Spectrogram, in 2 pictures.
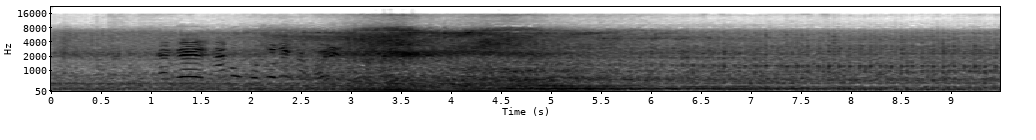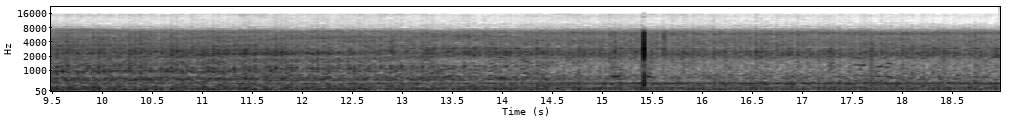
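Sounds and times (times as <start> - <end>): heavy vehicle engine hum: 0.0 - 18.9
road noise: 0.0 - 18.9.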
